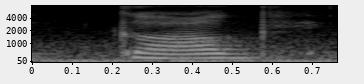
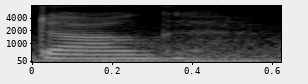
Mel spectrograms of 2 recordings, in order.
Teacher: And then the next one is baking, substituting a sound produced toward the back of the mouth for a sound produced in a more anterior position. So, for example, they say gog instead of dog.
